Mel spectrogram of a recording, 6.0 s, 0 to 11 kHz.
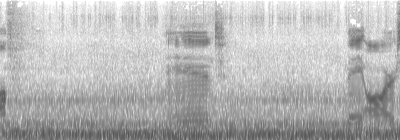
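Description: Steady road and tyre noise inside the cabin of a 2022 Honda Civic cruising at highway speed, a low rumble. About two and a half seconds in, a short drawn-out hum from the driver's voice wavers in pitch for under a second.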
